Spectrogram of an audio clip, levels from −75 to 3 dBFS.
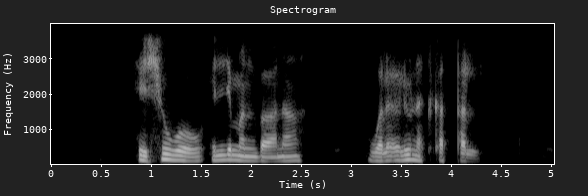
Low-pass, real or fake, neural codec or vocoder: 3.6 kHz; fake; codec, 16 kHz, 2 kbps, X-Codec, WavLM features, trained on Multilingual LibriSpeech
